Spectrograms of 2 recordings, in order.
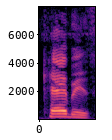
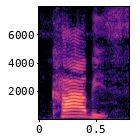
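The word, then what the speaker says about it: cabbage: আমরা বলি ক্যাবেজ, ক্যাবেজ অর্থ কি বাঁধাকপি, কিন্তু না, এখানে ওরা বলতে ক্যাবেজ না, খাবিজ, এখানে খাবিজ বলতেছে, কিন্তু আমি বলি এটা খাবিজ, খাবেজ বলি আমি, কিন্তু এখানে বলছে কি খাবিজ।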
